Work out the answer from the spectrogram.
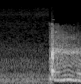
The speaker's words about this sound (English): I just came in the door and I'm kind of coughing.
